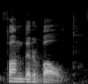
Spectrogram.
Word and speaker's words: van der Walt: How do I go with that pronunciation? – Yeah. It's not bad. It's not bad. – You say it for me. Just van der Walt.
